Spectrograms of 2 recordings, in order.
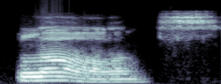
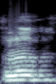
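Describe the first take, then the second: First: The word ends with a 'z' sound. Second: The word ends with a 'th' sound. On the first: The speaker calls it right. "অ এবং লাস্টে জ" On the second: The speaker calls it wrong. "ক্লোথ না"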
